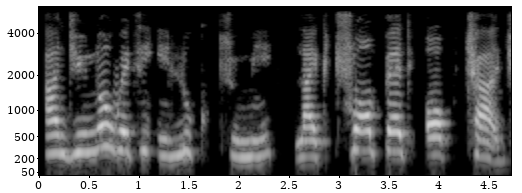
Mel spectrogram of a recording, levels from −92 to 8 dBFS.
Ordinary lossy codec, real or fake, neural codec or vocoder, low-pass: none; real; none; 5.4 kHz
